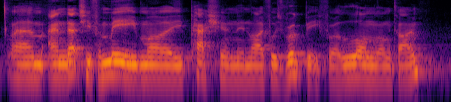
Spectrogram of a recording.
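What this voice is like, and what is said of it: English accent, not French. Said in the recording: “as you can tell, I'm not French, but by my accent. ... I was born in the northwest of England, South Cheshire.”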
